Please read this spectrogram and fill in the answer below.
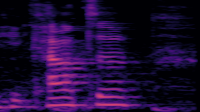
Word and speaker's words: Hecate: And we were about to meet Hecate, which is weird for me to pronounce because in German or anything similar would be Hecate, which now that I think about it sounds worse. But it's what I was used to.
